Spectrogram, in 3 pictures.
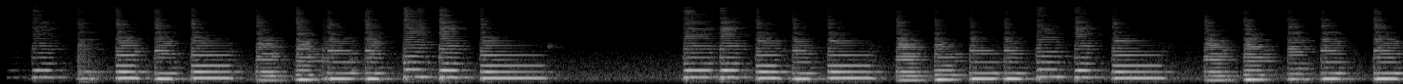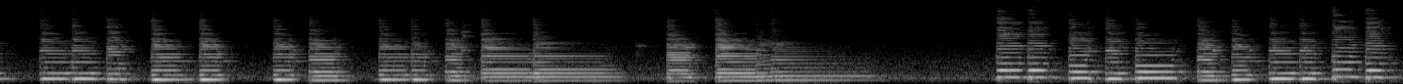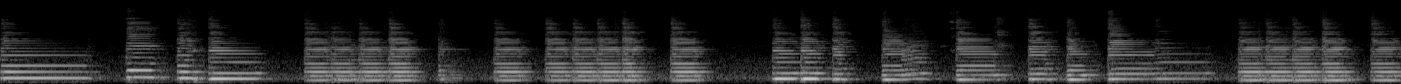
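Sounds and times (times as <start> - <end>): acoustic guitar picking melody: 0.1 - 42.0.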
